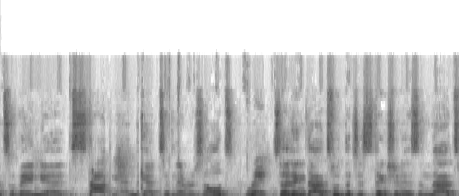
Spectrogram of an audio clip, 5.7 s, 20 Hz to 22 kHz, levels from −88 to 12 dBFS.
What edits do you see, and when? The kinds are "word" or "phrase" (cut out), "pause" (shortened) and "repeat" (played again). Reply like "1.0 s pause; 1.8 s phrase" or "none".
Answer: 1.4 s word; 1.7 s word; 2.1 s word; 3.8 s word; 4.4 s word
